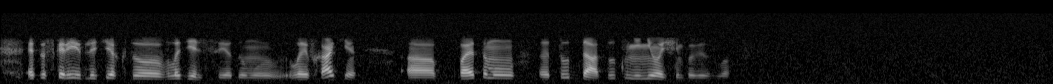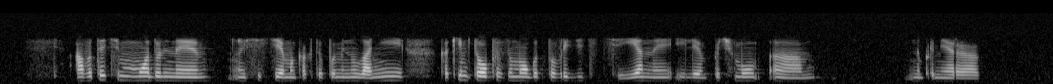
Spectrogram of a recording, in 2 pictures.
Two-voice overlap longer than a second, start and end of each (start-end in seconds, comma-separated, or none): none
